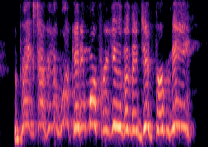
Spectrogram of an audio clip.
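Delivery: play-acted very high, shrill, panicked shout. Speaker retells answering someone who offered to drive, retelling a yell. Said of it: "And I'm like yelling".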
